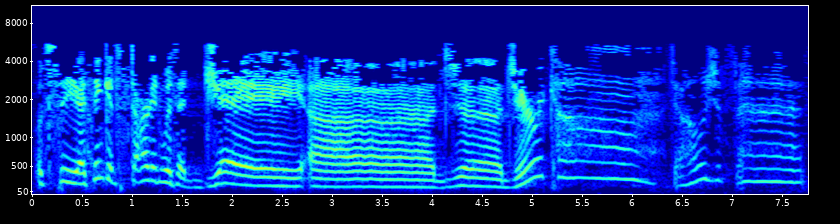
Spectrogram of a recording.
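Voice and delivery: slow, drawn-out searching for a name, pitch rising; clueless fumbling. Retold or imitated. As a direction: stretch the J names out like a dim guess. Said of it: "He's like".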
